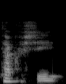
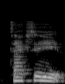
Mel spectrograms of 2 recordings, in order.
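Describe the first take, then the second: First: It is said with Japanese katakana sounds. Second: It is said with English sounds. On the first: The speaker calls it wrong. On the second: The speaker calls it right.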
